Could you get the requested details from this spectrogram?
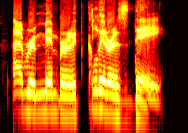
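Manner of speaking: put-on, vaguely European accent. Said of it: "Why why are you suddenly vaguely European?".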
